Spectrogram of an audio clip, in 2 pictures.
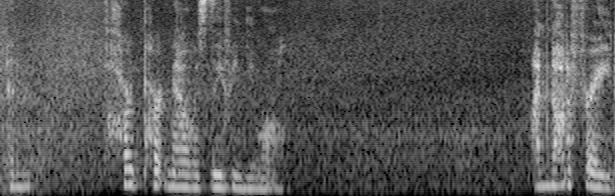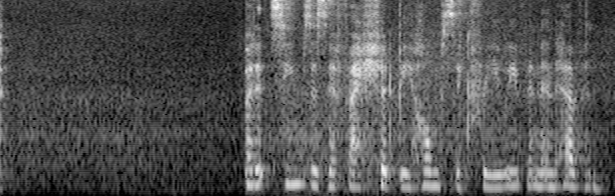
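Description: Actress as frail nineteen-year-old sister for period radio play: gentle, resigned, halting, medium pitch, noisy hiss behind. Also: female voice, fairly even intonation. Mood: resigned, wistful. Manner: soft-spoken, halting, earnest. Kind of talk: audio drama acting of a period novel.

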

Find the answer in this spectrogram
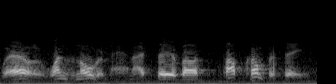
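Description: An actor playing an excitable, suspicious chatterbox who talks in insistent folksy slang in an old-time radio crime drama. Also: male voice, on the low side, normal speed, slightly rough, exaggerated voice. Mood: suspicious, excited. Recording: muffled, phone-like vintage radio recording.

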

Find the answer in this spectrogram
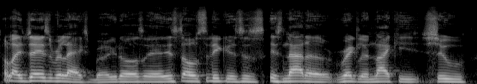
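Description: A man's voice: mid-range voice, fairly even intonation, fairly quick. A man, hosting a casual sports talk show in a laid-back, joking, slangy way. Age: 40s. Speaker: podcast host.

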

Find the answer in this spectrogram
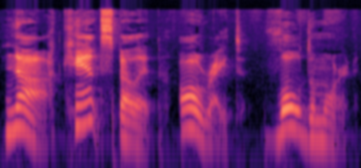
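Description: Storybook giant man, played by a woman: gruff, good-hearted, anxious, folksy dropped consonants. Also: medium pitch, big pitch swings, slow. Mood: grave, uneasy. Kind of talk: storybook character voice.

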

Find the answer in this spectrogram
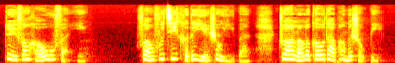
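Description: Husky, high-voiced woman narrating a drama. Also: lively intonation, a little fast, dark tone. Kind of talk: scripted dramatic story narration.

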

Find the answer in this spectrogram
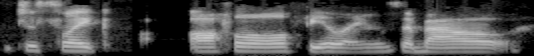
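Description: A woman's voice: on the low side, level tone, slow, a bit bright, no room sound, highs cut off. A young woman co-hosting a podcast in casual chat, rambling and filling her talk with "like". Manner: chatty, rambling, heavy use of "like". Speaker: podcast co-host.

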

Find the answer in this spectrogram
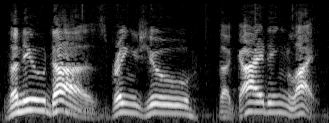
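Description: A male vintage radio announcer with hugely animated, swooping intonation. His delivery is emphatic and polished, slightly rough in tone, on a dull old broadcast recording. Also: fairly high pitch, slow. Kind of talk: 1940s-50s radio announcing, sponsor pitch.

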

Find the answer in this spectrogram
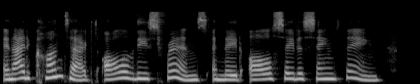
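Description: A woman's voice: sits high, a little slow, a little mellow, dry recording, clean studio sound. A woman in her late twenties from Belgium, chatting casually as an interview guest and laughing often. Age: late 20s.

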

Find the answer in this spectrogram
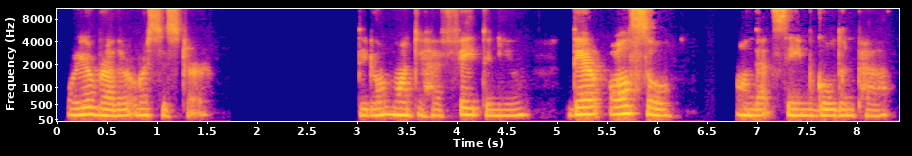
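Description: A woman giving an inspirational spiritual talk in an earnest, deliberate way, phrase by phrase, with a husky, breathy voice. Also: lowish voice, poor audio. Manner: deliberate, earnest, phrase-by-phrase delivery with emphatic repetition.

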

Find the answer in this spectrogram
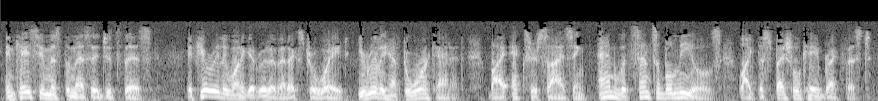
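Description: A man's voice: on the low side, wildly swooping pitch, quick pace, slightly rough. A man working as a commercial spokesman, reading a scripted radio ad in a conversational way. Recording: dull old radio broadcast.

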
